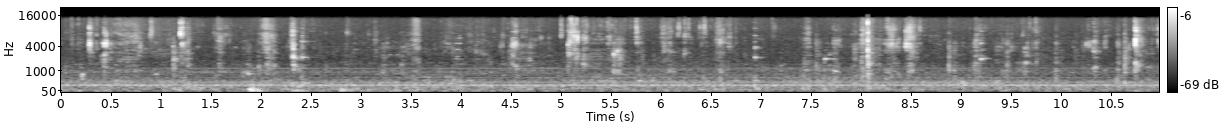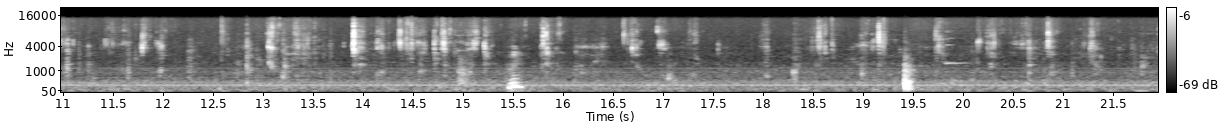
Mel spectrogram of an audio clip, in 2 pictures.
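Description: Close-miked chewing of chicken and rice eaten by hand, with many small wet mouth clicks and smacks. Two brief louder mouth sounds stand out, about two-thirds of the way in and again a few seconds later.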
